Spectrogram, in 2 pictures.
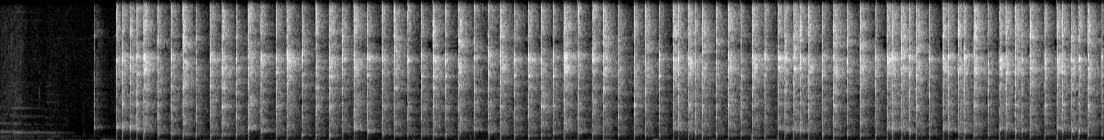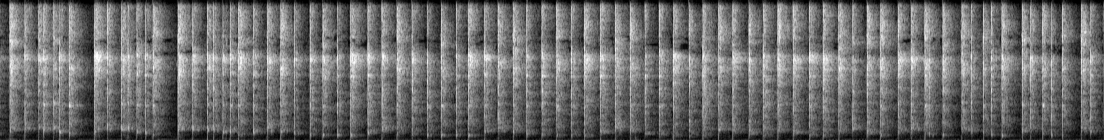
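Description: Fast, even percussion playing with many sharp strikes a second; it starts about a second in and keeps a steady rhythm throughout.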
